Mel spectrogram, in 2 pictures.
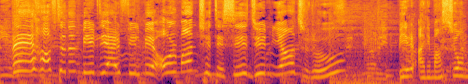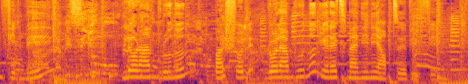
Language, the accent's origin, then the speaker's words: Turkish; Ankara, Turkey; also born or lived in Adana; now in Istanbul, Turkey; Ankara'da doğdum, büyüdüm.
